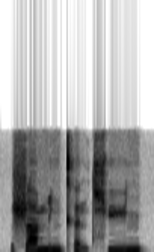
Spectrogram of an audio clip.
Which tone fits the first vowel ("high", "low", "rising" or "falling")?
high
